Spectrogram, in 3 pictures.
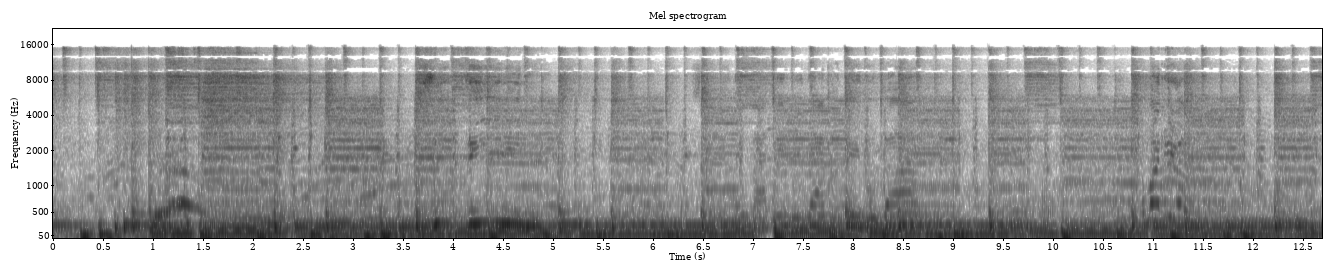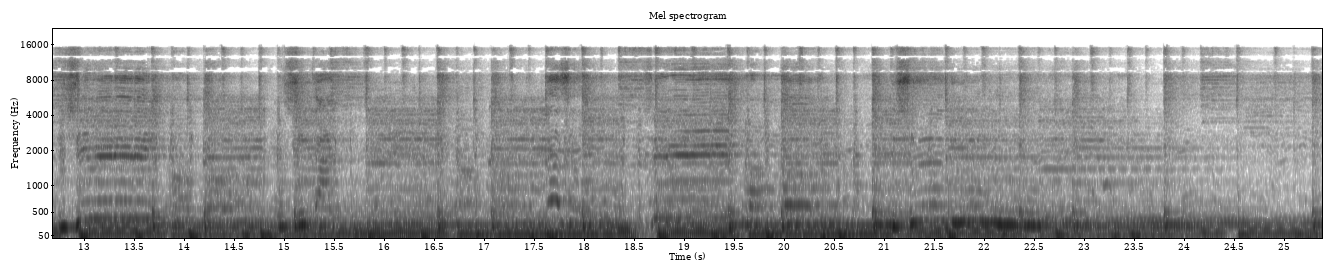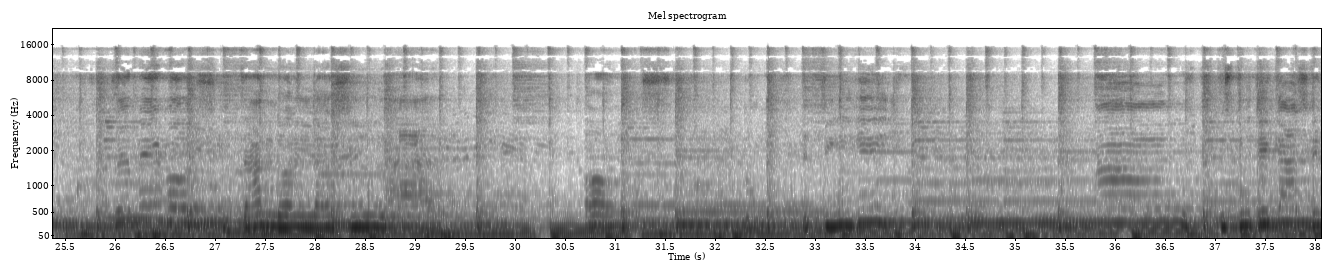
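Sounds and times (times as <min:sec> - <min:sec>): drum kit: 0:00.0 - 0:38.0
electric bass: 0:00.0 - 0:38.0
electric guitar: 0:00.0 - 0:38.0
vocalist singing into microphone: 0:12.7 - 0:15.9, 0:16.7 - 0:23.6, 0:25.8 - 0:29.8, 0:30.7 - 0:34.2, 0:35.6 - 0:38.0.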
